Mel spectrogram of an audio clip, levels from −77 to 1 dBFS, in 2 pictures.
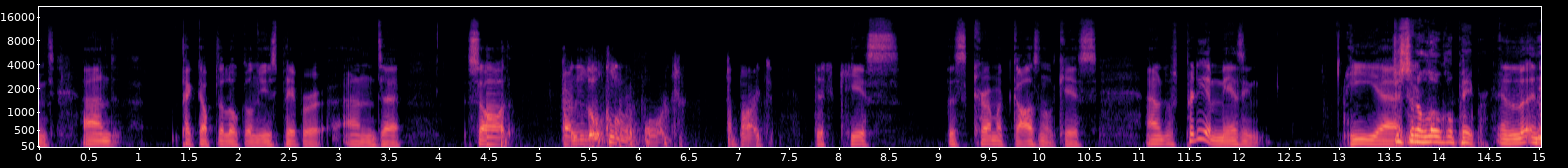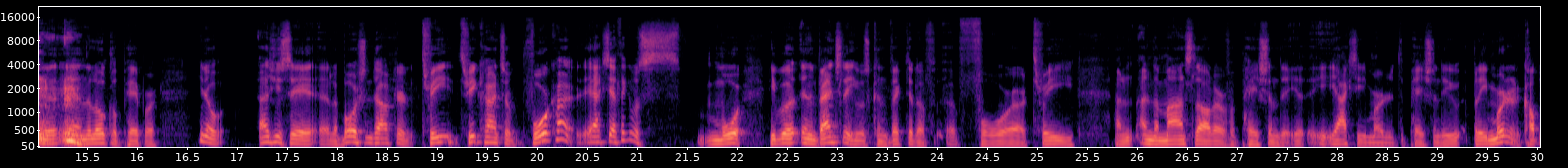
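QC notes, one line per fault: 4.48–8.18 s, call bitrate drop: the call's bandwidth estimate collapsed and the encoder was starved of bits. The coarse, watery texture points to a fall from about 48 kbps to around 8 kbps. For roughly 3.6 s, everything above 4 kHz is cut away, muffling the sound until it recovers.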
